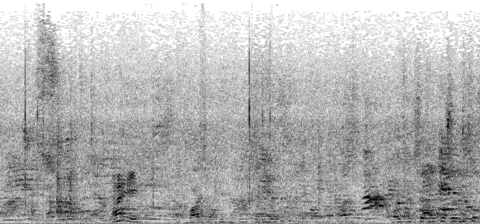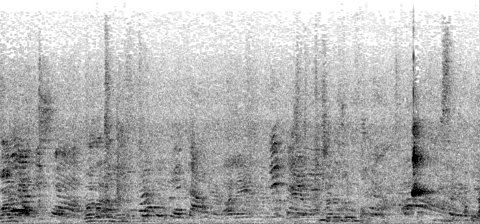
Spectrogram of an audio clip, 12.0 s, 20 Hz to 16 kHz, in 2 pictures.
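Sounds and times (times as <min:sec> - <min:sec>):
children's voices: 0:03.0 - 0:12.0.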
